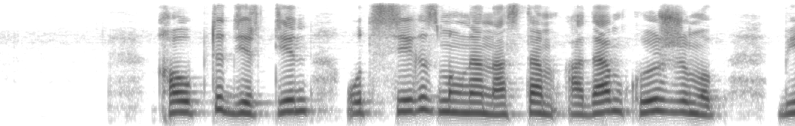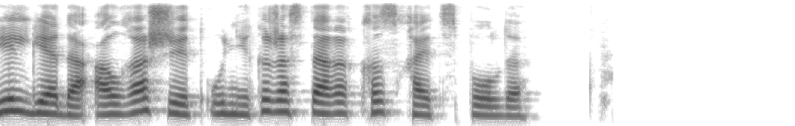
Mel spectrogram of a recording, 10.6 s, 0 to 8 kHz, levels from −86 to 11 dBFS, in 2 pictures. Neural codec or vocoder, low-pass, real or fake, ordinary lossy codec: none; 7.2 kHz; real; none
